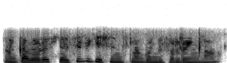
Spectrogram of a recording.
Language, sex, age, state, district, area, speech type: Tamil, female, 18-30, Tamil Nadu, Tiruvarur, rural, conversation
